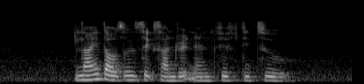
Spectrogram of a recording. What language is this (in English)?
English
